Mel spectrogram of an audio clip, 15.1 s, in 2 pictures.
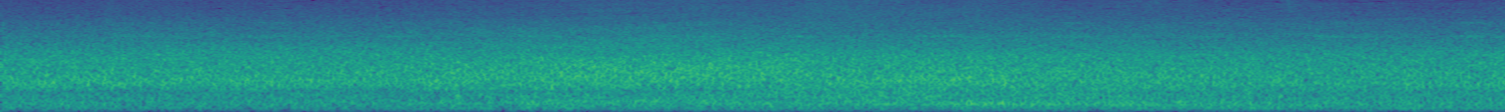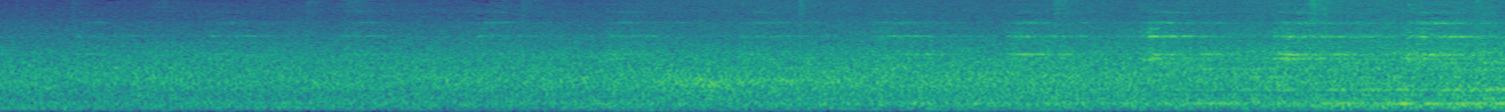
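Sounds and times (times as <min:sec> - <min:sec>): traffic roar: 0:00.0 - 0:15.0
distant train rumble: 0:02.6 - 0:15.0.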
